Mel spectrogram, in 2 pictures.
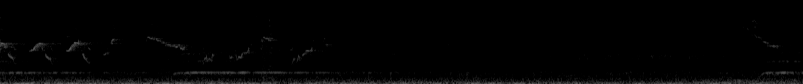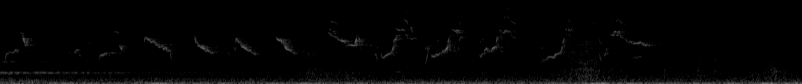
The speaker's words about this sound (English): getting some really good recordings of Cardinal songs right now.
